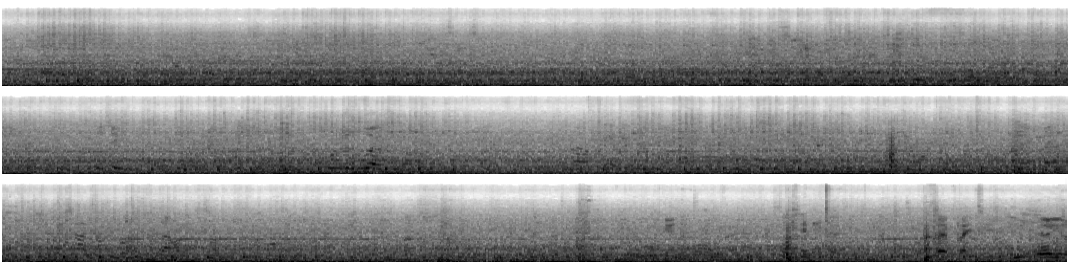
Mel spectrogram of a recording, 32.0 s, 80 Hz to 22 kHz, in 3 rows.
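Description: Class 25 diesel locomotive D7612's Sulzer engine idling steadily at the station, a continuous low hum.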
